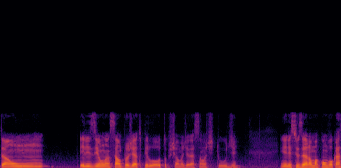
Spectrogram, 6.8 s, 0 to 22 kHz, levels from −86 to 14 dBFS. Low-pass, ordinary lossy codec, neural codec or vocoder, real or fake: 7.2 kHz; none; codec, 16 kHz in and 24 kHz out, 1 kbps, XY-Tokenizer; fake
